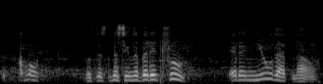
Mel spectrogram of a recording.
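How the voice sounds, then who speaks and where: A man's voice: sits high, expressive, fairly quick, muffled recording. A man narrating a radio suspense drama in a grave, theatrical 1940s style.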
